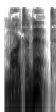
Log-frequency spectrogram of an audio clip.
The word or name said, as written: martinet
